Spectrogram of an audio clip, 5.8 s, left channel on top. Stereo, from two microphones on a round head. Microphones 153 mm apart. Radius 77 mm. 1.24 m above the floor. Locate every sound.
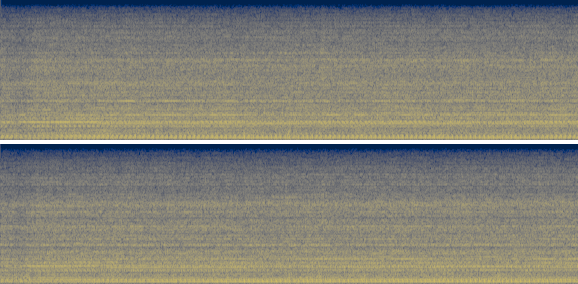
0.0 s an engine running: 30° left (ahead or behind), 4.5 m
